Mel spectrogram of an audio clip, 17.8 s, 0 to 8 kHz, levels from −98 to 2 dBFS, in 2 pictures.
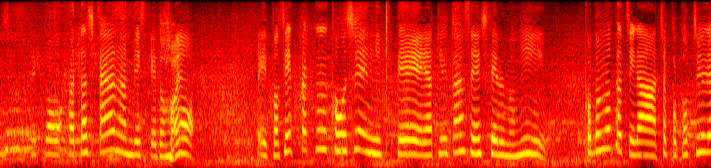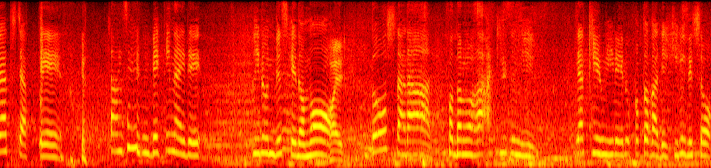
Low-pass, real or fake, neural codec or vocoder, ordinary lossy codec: none; fake; codec, 16 kHz, 1 kbps, X-Codec, HuBERT features, trained on general audio; none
